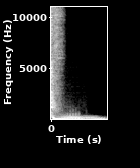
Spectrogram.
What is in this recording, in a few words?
Jump Kicks, Bassdrums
